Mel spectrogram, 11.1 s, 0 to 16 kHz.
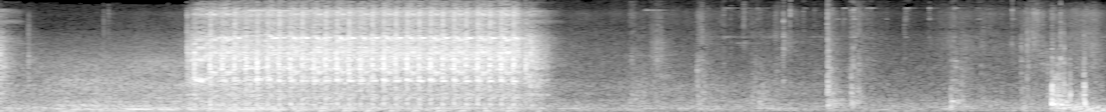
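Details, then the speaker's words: Lexmoto Diablo 125, oil and battery topped up: the starter spins the engine with an even churn for about three seconds but it never fires. Owner suspects wrongly adjusted valves; a later spark test showed spark is present. Crank-no-start. "nothing else that should stop this bike from firing unless the valves have been adjusted incorrectly and it strongly looks like they are"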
